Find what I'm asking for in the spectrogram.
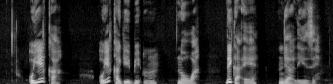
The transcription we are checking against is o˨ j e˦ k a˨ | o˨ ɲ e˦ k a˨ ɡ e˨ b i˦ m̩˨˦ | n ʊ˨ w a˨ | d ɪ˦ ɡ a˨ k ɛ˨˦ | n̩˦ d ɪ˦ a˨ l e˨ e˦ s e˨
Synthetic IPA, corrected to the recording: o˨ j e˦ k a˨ | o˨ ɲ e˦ k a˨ ɡ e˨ b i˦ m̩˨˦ | n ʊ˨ w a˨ | d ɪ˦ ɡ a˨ ʔ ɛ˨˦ | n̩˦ d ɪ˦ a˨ l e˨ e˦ z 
